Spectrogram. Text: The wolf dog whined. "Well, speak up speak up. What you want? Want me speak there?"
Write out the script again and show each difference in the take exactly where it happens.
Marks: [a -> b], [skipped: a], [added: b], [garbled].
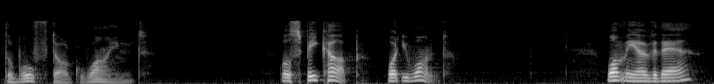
The wolf dog whined. "Well, speak up [skipped: speak up.] What you want? Want me [speak -> over] there?"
